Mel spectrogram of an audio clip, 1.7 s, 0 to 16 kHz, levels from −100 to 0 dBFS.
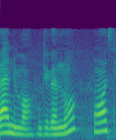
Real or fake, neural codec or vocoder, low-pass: fake; codec, 16 kHz, 1 kbps, FunCodec, trained on LibriTTS, 50 frames a second; 7.2 kHz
